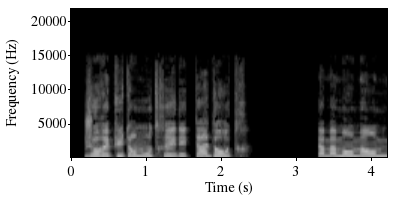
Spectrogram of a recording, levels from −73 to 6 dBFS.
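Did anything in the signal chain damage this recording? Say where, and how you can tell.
No, nothing in the signal chain audibly damages this speech at any stage from capture to playback.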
